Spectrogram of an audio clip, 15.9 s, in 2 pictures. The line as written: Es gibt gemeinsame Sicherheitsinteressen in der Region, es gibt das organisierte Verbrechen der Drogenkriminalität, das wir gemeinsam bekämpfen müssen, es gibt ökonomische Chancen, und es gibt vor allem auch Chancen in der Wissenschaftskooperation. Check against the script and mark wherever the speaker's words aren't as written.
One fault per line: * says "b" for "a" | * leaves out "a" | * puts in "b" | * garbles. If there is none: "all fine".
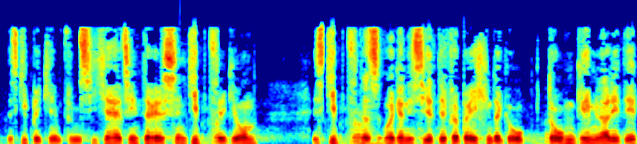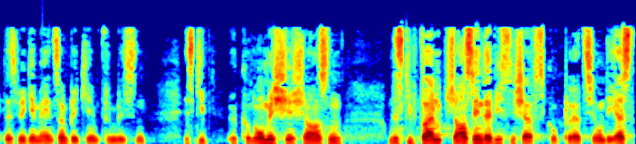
* says "bekämpfen" for "gemeinsame"
* says "gibt" for "der"
* leaves out "auch"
